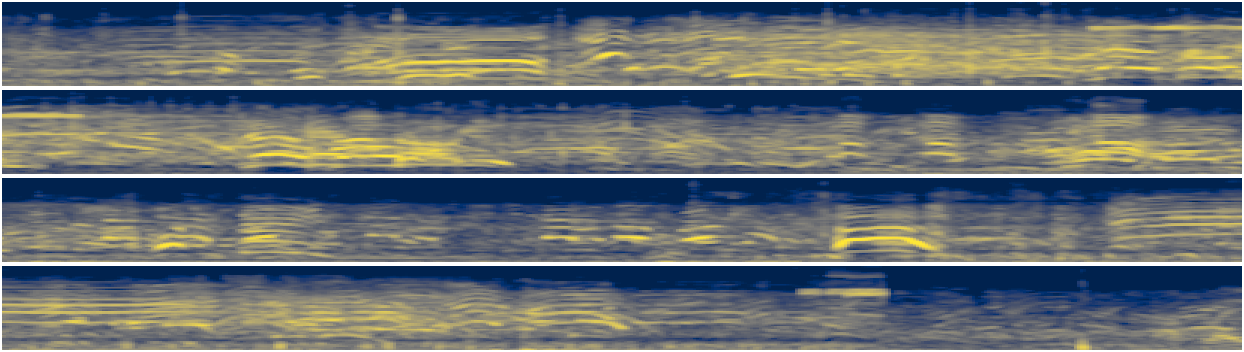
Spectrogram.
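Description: Many overlapping shouting voices of players, coaches and onlookers at a football game, with no clear words. A short high whistle blast sounds about five seconds in, and another comes just before the end.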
